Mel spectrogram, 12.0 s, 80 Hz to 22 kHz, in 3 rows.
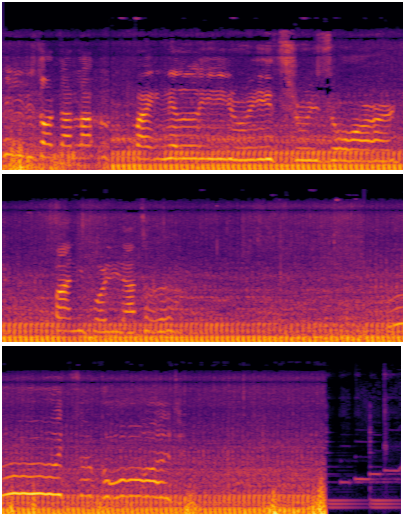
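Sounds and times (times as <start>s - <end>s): vehicle engine rumbling: 0.0s - 11.3s
soft plucked music: 8.9s - 12.0s.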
